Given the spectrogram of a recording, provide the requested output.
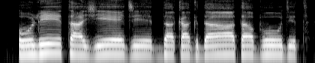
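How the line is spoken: Drawn-out drawl. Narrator (Russian): протянул Хромой

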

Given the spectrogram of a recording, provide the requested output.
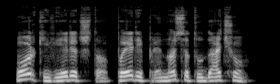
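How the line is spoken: Grumbling. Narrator (Russian): проворчал Брук

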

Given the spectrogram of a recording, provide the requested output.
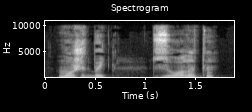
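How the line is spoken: Uncertain question. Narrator (Russian): неуверенно спросил волшебник Алеша

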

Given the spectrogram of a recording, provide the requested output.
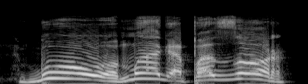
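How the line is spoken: Loud shout. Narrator (Russian): выкрикнул кто-то громко

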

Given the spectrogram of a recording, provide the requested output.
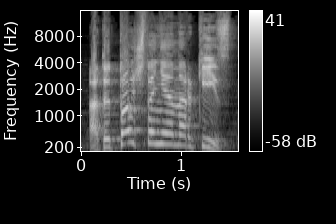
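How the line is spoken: Shouted out. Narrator (Russian): кто-то наконец выкрикнул

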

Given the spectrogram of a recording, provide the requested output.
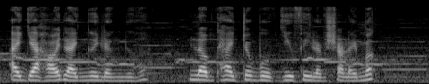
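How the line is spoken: Stern, cold question. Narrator (Vietnamese): nghiêm khắc, lạnh lùng hỏi

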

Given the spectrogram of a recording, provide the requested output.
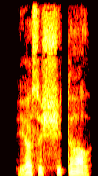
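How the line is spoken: Exhaled. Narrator (Russian): выдохнул Курбевуа

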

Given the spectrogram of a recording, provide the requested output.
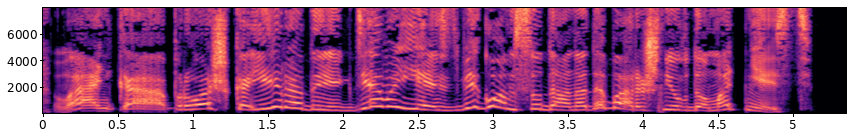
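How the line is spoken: Old woman shouting. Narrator (Russian): старушка закричала

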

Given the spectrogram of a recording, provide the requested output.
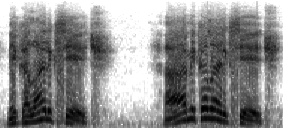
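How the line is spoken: Loud, stern calling. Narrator (Russian): звал он громко и строго

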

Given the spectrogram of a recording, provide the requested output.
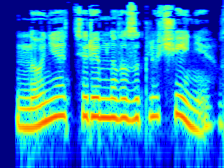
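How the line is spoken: Sighing. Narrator (Russian): вздохнула я

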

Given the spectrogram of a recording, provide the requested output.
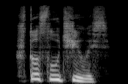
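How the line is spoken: Barking snap. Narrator (Russian): рявкнула

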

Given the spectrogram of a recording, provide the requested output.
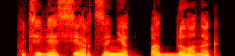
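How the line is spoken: Hoarse rasp. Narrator (Russian): прохрипела эльфийка

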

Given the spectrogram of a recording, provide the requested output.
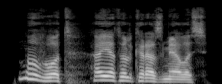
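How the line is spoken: Sighing. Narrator (Russian): вздохнула Меньшикова

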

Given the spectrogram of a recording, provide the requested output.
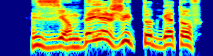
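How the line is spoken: Chuckling. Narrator (Russian): хохотнул Владимир

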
